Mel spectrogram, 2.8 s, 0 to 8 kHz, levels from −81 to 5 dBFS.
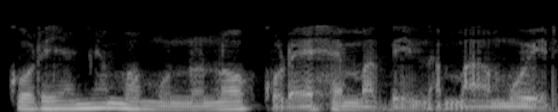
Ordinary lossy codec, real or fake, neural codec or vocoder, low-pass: AAC, 16 kbps; real; none; 7.2 kHz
